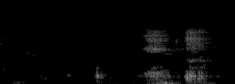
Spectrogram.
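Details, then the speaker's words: Person sneezing: brief catching breaths lead into a loud, hissing double-burst sneeze. "oh goodness sneeze that's me"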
